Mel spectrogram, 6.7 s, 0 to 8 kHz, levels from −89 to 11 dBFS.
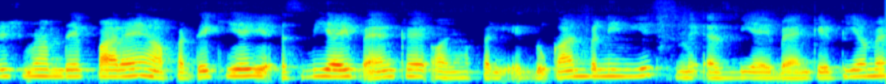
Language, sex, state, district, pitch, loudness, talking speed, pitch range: Hindi, female, Uttar Pradesh, Budaun, 190 Hz, -19 LUFS, 250 wpm, 165-195 Hz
